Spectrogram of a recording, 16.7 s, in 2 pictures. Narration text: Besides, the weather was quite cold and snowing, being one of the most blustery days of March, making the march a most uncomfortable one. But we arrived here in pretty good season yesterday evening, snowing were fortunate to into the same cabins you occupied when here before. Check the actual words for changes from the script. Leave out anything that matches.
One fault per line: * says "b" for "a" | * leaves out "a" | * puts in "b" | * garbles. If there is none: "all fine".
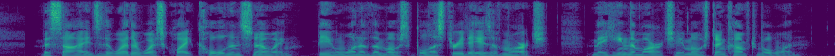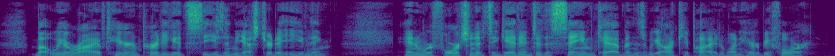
* says "and" for "snowing"
* puts in "get"
* says "we" for "you"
